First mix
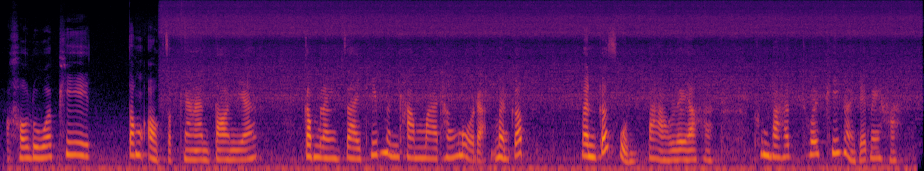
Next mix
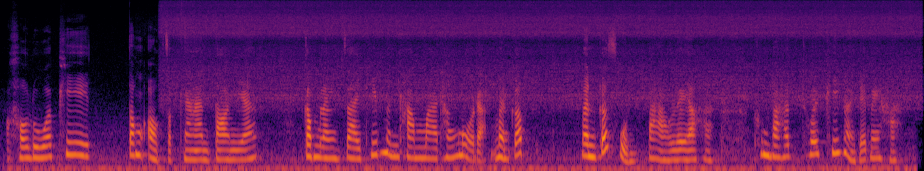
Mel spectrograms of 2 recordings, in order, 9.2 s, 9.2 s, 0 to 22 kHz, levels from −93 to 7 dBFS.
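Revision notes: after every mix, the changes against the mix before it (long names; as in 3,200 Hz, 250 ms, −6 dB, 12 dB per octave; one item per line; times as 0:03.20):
background: add flat-topped bell 610 Hz −12.5 dB 2.3 octaves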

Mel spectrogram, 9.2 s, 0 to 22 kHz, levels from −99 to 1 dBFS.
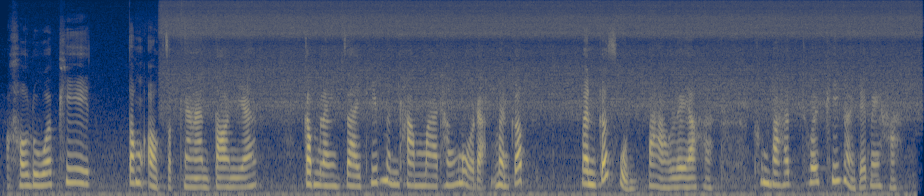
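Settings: master: add low-shelf EQ 330 Hz −6.5 dB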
